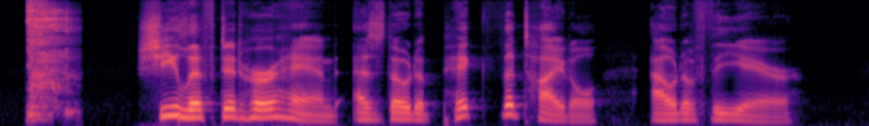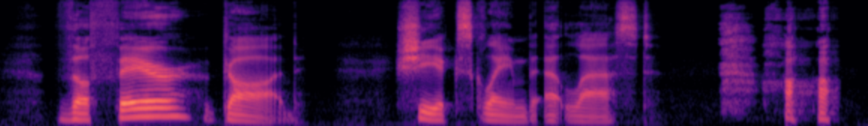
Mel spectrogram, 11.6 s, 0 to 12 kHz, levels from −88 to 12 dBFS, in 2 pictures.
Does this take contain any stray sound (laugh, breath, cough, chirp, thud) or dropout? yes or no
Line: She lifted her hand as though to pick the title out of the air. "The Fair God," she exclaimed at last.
yes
